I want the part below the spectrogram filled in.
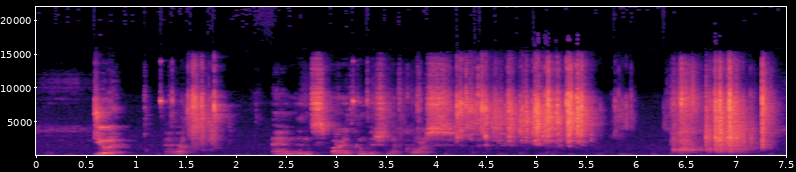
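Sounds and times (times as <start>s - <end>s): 
speech: 0.6s - 1.8s, 2.4s - 4.3s
six dice rolled in a tabletop role-playing game: 1.4s - 1.9s, 3.1s - 7.4s.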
